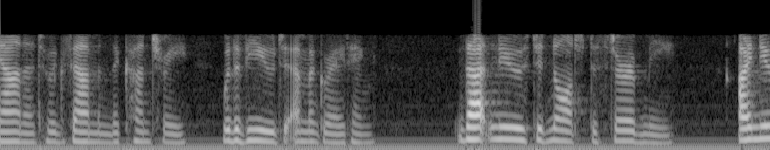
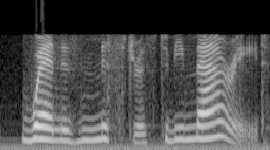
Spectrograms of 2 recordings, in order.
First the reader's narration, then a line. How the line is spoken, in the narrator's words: said he in a sneering tone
